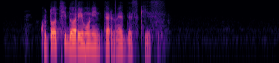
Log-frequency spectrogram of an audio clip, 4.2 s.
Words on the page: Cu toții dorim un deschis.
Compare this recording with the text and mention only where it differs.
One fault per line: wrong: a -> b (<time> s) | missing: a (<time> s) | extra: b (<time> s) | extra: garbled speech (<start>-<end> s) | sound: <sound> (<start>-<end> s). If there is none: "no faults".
extra: internet (1.4 s)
